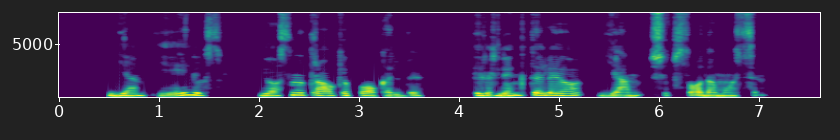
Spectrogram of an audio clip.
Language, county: Lithuanian, Vilnius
